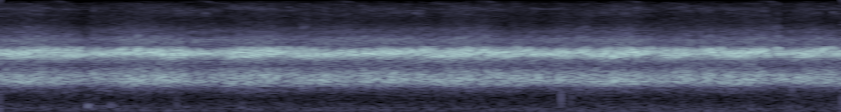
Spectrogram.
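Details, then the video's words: Frogs singing at a pond in a horse pasture, a thick steady chorus of high trilling calls without gaps, a couple of faint low clicks in the background. "Frogs singing"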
